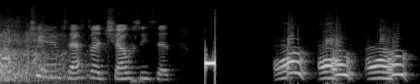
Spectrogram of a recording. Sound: audience laughs; beeps

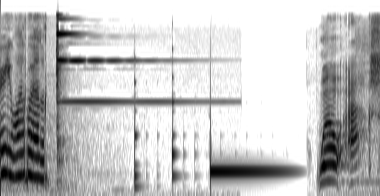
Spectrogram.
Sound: ding

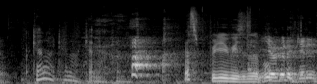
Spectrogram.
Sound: laughs

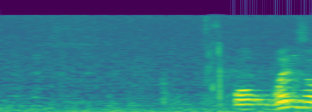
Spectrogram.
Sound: laughter

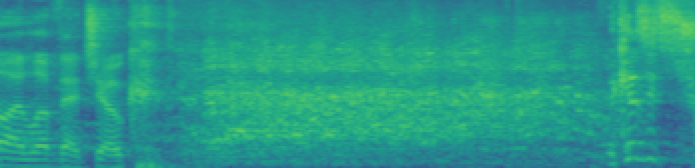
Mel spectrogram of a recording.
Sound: crowd laughs

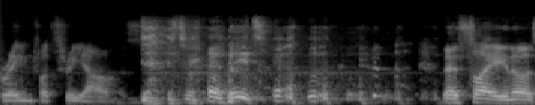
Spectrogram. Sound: laughs

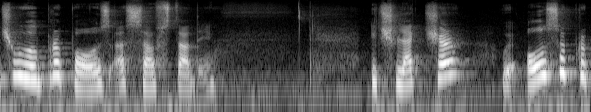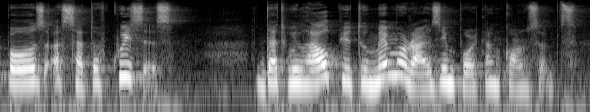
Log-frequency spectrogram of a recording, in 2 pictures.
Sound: click

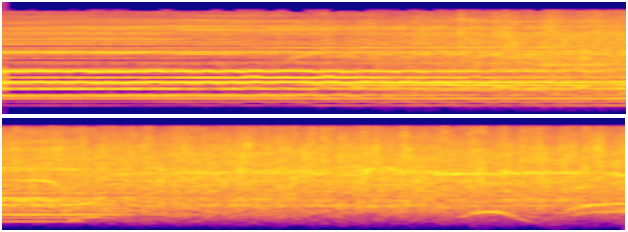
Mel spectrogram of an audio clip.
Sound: cheers and applause

